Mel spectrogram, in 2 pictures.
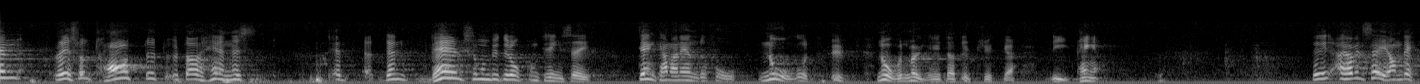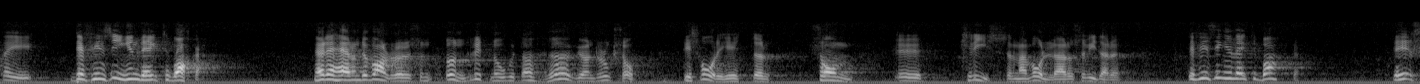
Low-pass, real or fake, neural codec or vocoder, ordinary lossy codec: none; real; none; none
